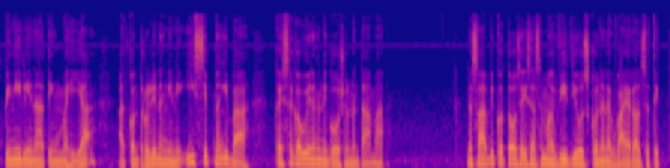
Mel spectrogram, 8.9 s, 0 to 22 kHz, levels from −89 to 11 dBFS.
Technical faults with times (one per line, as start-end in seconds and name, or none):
none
